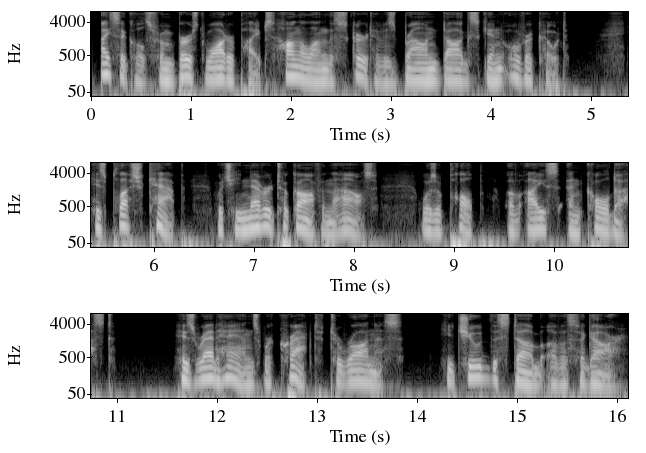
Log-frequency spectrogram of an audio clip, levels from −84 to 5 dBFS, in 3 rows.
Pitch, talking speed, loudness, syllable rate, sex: 105 Hz, 180 wpm, -21 LUFS, 4.7 syllables/s, male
